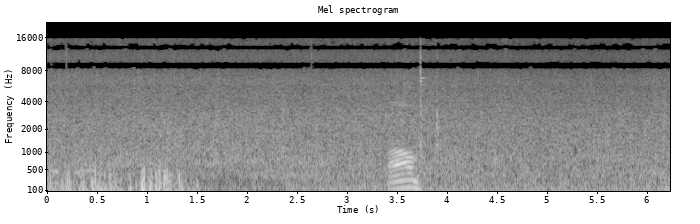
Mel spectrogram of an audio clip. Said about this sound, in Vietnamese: Đang mưa luôn.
